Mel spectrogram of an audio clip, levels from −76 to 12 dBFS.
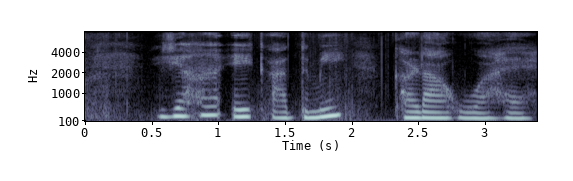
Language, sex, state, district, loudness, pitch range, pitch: Hindi, female, Himachal Pradesh, Shimla, -14 LUFS, 185-240 Hz, 200 Hz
